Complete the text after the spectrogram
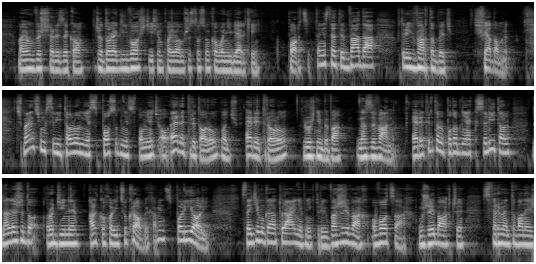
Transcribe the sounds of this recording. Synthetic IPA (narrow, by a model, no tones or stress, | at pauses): mʔa̰jɔ̃w̃vɘʂːɛɾɘzɘkɔʐɛd̪ɔlɛɡlʲivɔɕt͡ɕiɕɛpɔjavjɔ̃mpʂɘst̪ɔsuŋkɔvɔɲɛvʲjɛlkʲḛj | pɔɾt̪sʲji̥t̪ɔɲɛst̪ɛt̪ɘvad̪ak̚t̪uɾɛjvaɾt̪ɔbɘt͡ɕ | ɕfʲjad̪ɔmɘ̰m | t̪ʂɘmajɔnsɕɛksɛlʲit̪ɔluɲɛspɔsupɲɛfspɔmɲet͡ɕɔ̰ʔɛɾɘt̪ɾɘt̪ɔlubɔɲt͡ɕɛɾɘt̪ɾɔlu | ɾuʐɲɛbɘvanazɘva̰nɛ̰ɛɾɛt̪ɾɘt̪ɔlpɔd̪ɔbɲɛjaksɛlʲit̪ɔl | nalɛʐɘd̪ɔɾɔd͡ʑinɘalkɔxɔlʲit̪sukɾɔvɘ̰xa̰vʲjɛnt̪spɔlʲiɔlʲḭ | znajd͡ʑɛmɘɡɔnat̪uɾalɲɛvɲɛk̚t̪uɾɘɣvaʐɘvaxɔvɔt̪sa̰xɡʐɘbaxt͡ʂɘ | sfɛɾmɛnt̪ɔvanɛ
